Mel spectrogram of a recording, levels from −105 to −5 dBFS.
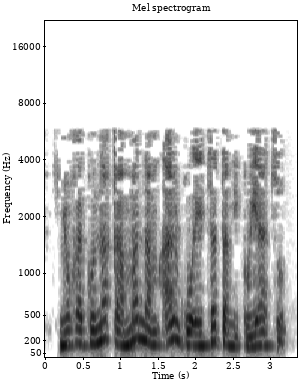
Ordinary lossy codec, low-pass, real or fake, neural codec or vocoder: MP3, 24 kbps; 7.2 kHz; real; none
